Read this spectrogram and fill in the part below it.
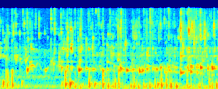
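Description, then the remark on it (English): A sour smoothie pastry beer pours into a glass, a steady gurgling stream with bubbly splashes and small glugs running continuously for a couple of seconds, with no talking. “Almost pours like a Ouzel Finch Mueller.”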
